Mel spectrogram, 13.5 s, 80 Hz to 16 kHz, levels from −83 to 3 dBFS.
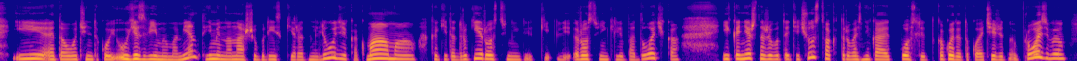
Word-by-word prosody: И 240 +1 +2
это 205 -3 0
очень 200 0 -2
такой 200 +1 0
уязвимый 205 -3 +4
момент. 235 - -1
Именно 215 -2 +2
наши 195 0 -1
близкие 195 0 -6
родные 185 0 -6
люди, 255 -1 +2
как 215 - -15
мама, 230 -2 +5 0.2
какие-то 205 -2 -6
другие 210 +7 0
родственники, 205 -4 -2 0.5
родственники 205 -3 -1
либо 185 -1 -7
дочка. 225 -2 -2 0.5
И, 225 0 0
конечно 235 +1 +3
же, 220 0 0
вот 215 +1 -6
эти 215 -1 -4
чувства, 295 +2 0
которые 215 -2 -6
возникают 200 -1 -2
после 195 -4 +1
какой-то 215 -4 +2
такой 180 +1 -4
очередной 185 -1 -4
просьбы, 255 - +3
210 Hz, 145 wpm, -21 LUFS, 195-230 Hz, 0.5 s, мама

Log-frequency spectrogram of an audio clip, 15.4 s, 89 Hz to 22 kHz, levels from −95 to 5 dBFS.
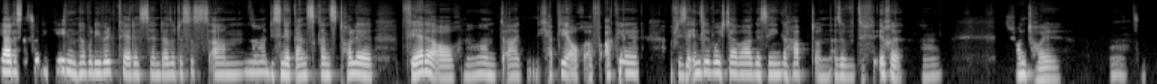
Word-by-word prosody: Ja, 205 -1 +12
das 200 - +2
ist 395 - -14
so - - +2
die 200 -2 -10
Gegend, 210 -4 +2
ne, 185 0 +1
wo 190 - +1
die 190 0 +2
Wildpferde 195 -3 +1
sind. 175 0 -3
Also, 175 +1 0
das 180 +2 -5
ist 185 -1 -5
ähm, 180 +1 -2
ne, 190 0 -3
die 175 -2 -3
sind 180 0 +3
ja 170 - +6
ganz, 170 +2 0
ganz 170 0 +1
tolle 175 -2 +3 0.4
Pferde 190 +3 +6
auch, 150 +1 -1
ne? 160 0 -7 0.2
Und, 170 -2 -4
ah, 160 0 -3 0.2
ich 170 - -15
habe 170 0 -6
die 180 -3 +2
auch - - -3
auf 155 +1 -9
Achill, 185 +1 0 0.4
auf 165 - -15
dieser 165 -2 -1
Insel, 190 +1 +1
wo 190 - +4
ich 180 -1 -1
da 185 -2 +1
war, 175 0 +1
gesehen 175 0 -1
gehabt 175 +1 -4
und, 155 -1 -8
also, 160 -1 -4
w - - -10
df 140 -3 -13
irre, 170 -4 0 0.2
ne? 160 +2 -11 0.9
Schon 170 +1 0
toll. 135 -4 -4 0.6
Wahnsinn. 160 -1 -14
175 Hz, 200 wpm, -23 LUFS, 165-185 Hz, 0.9 s, Ja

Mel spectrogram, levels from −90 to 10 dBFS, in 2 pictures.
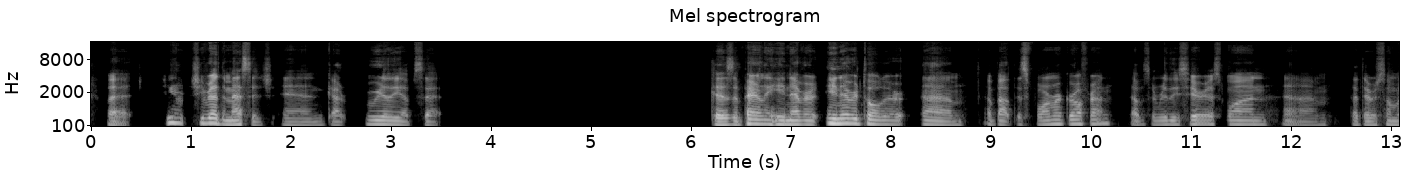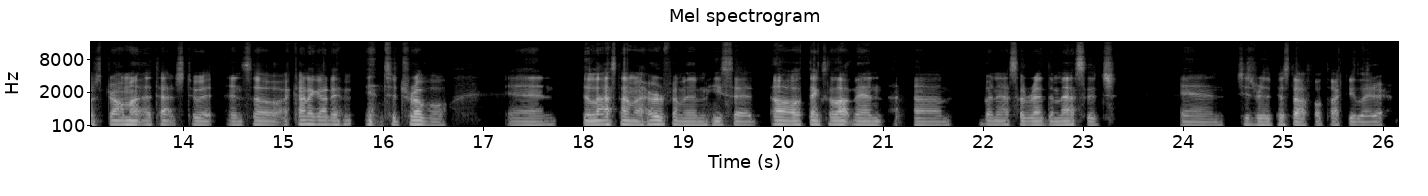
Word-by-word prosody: but - - 0 0.3
she 185 +1 +4
she 175 - -5
read 170 -1 +11
the 130 - -2
message, 125 -3 +1
and 110 0 -10
got 110 -2 -6 0.2
really 130 -2 +2
upset. 115 - -7 2.7
'Cause 115 +1 +7
apparently, 145 +2 +7
he 135 0 +5
never 130 0 +5
he 165 -2 +11
never 165 0 +9
told 140 -4 +3
her, 130 - -5 0.2
um, 120 -4 -2 0.2
about - - -3
this - - -6
former 130 +3 -2
girlfriend, 150 +2 -1 0.2
that - - -4
was 125 +1 -18
a - - -10
really 125 0 -4
serious 70 - 0
one, 130 -2 -3
um, 110 0 -12 0.2
that 115 - -8
there 115 - -3
was 115 0 -7
so 125 - -7
much 115 0 -7
drama 125 -1 +1
attached 125 +1 -6
to 120 -1 -6
it, 120 - -5
and 115 -1 -8
so, 120 -2 -4
I - - -6
kinda 140 -1 +1
got 130 -1 -3
him 130 +2 -4
into 120 -1 -7
trouble, 115 -3 0 0.6
and 115 +1 -9 0.2
the 120 - 0
last 125 +1 +3
time 135 -3 +2
I 110 - -1
heard 135 0 +2
from 125 -4 -6
him, 115 -1 -6
he 120 +1 -6
said, 110 -1 -7
"Oh, 125 -2 +2
thanks 125 -1 -2
a - - -2
lot, 125 0 +3
man. 120 -1 -3 0.3
Um, 110 0 -8 0.3
Vanessa 125 -2 -6
read 120 -1 -2
the 120 - -8
message, 115 -1 -3 0.6
and 105 -1 -11
she's 115 -1 -11
really 110 -1 -4
pissed 115 0 -9
off. 110 -3 +1
I'll - - -8
talk 115 0 -7
to - - -7
you - - -10
later." 110 +1 -7
120 Hz, 175 wpm, -26 LUFS, 115-130 Hz, 2.7 s, read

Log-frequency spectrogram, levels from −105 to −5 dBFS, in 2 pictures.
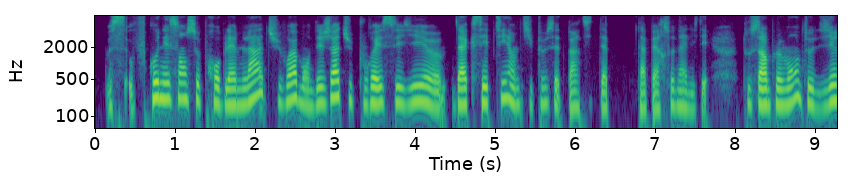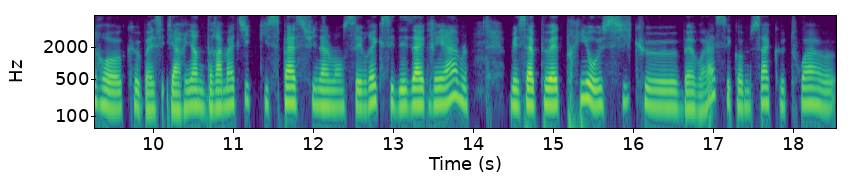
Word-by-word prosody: s - - -3
f - - -19
connaissant 215 -1 +3
ce 205 +1 -1
problème 165 -3 0
là, 225 +10 +2
tu 185 - -8
vois 200 +5 +4
bon 175 -6 -3
déjà 175 +8 +4
tu 200 -4 -8
pourrais 175 0 +2
essayer, 180 +1 0
heu, 150 -4 0
d'accepter 180 +6 +1
un 180 -4 -1
petit 165 -1 -13
peu 175 +1 -8
cette 175 - -5
partie 150 +4 -6
de - - -55
ta - - -2
p - - -45 0.3
ta - - -2
personnalité, 145 -2 -6 0.4
tout 170 - -9
simplement. 165 +5 +3
Te 180 -5 -2
dire, 170 +5 -1
heu, 145 -2 +3
que 155 - -3
bah 140 -1 -2
s 140 - -8
il - - -13
y - - +4
a 140 - +3
rien 155 +3 +1
de 155 - -3
dramatique 160 +5 -1
qui 170 - -10
se - - -10
passe, 180 -2 +3
finalement. 155 -2 -2
C'est 155 0 -1
vrai 180 +5 +2
que - - -14
c'est 170 - -5
désagréable 170 +6 +3 0.5
mais 165 -2 +1
ça 165 +1 +6
peut 165 +2 -2
être 165 0 +7
pris 220 0 0
aussi 180 +2 -1
que, 155 -3 -1
bah, 145 +1 0
voilà 135 - -3
c'est - - -8
comme 150 -1 -4
ça 180 +3 -1
que 160 - -11
toi, 175 -1 -2
heu 150 -1 -5
170 Hz, 205 wpm, -28 LUFS, 155-180 Hz, 0.5 s, être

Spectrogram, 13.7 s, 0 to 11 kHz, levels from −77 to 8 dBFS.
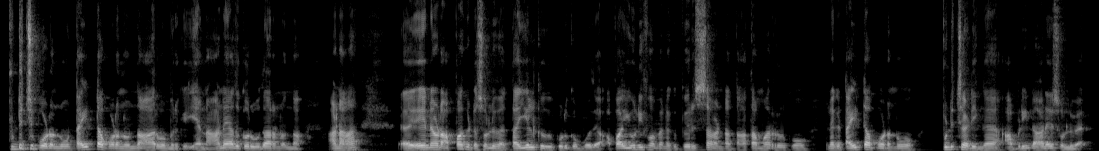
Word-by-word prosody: புடிச்சு 215 +6 +2
போடணும், 125 -2 +2
டைட்‌டா 180 - +5
போடணும்ன்னு 120 -1 -1
தான் - - +2
ஆர்வம் 110 -2 0
இருக்கு. 95 - -8
ஏன் 110 - -4
நானே 130 +9 +2
அதுக்கு 130 -1 0
ஒரு 115 - +1
உதாரணம் 110 -3 0
தான். - - -10 0.4
ஆனா, - - +3 0.8
அ - - +3 0.2
என்னோட 145 0 +4
அப்பாகிட்ட 100 - +2
சொல்லுவேன் 130 -1 -2
தையலுக்கு 150 +2 +2 0.2
குடுக்கும்போது, 120 -3 -3 0.2
"அப்பா 135 - +3
யூனிபார்ம் 145 -2 -3
எனக்கு 115 -2 -9
பெருசா 120 +3 0
வேண்டாம், 115 -1 -5
தாத்தா 125 - -1
மாரி 130 0 -2
இருக்கும். 110 0 -8 0.3
எனக்கு 125 0 -2
டைட்டா 150 +4 +4
போடணும். 115 -2 -2 0.4
புடிச்சு 160 0 +1
அடிங்க." 110 -2 -3 0.3
அப்படீன்னு 125 +4 -3
நானே 125 +4 +1
சொல்லுவன். 100 -1 -4
125 Hz, 155 wpm, -24 LUFS, 115-135 Hz, 0.8 s, டைட்‌டா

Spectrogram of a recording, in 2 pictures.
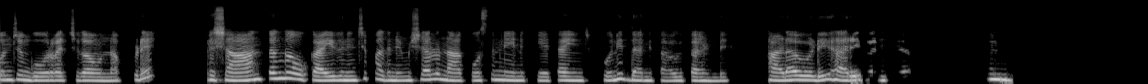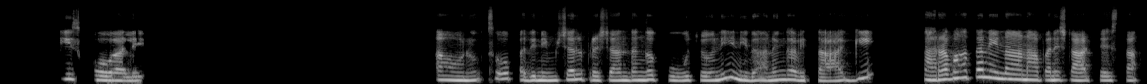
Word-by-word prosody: కొంచెం 210 0 +1
గోరువెచ్చగా 185 0 0
ఉన్నప్పుడే 185 - -3 0.6
ప్రశాంతంగా 210 +8 +3
ఒక 215 - -11 0.2
5-10 195 +3 +1
నిమిషాలు 215 +6 0
నాకోసం 185 +3 -3
నేను 185 -1 +1
కేటాయించుకొని 185 +3 -1
దాన్ని 180 -2 0
తాగుతా 175 +2 -3
అండి. 170 +1 -2 0.4
హడావుడి 195 +1 +4
హరీబరీగా 195 +6 -1 0.8
హ్మ్. 220 -5 +5 2.0
తీసుకోవాలి. 185 -7 -1 3.0
అవును. 195 -2 +2 0.2
సో, 275 - -8 0.2
10 190 -1 -1
నిమిషాలు 205 +5 0
ప్రశాంతంగా 190 +1 0
కూర్చొని, 190 +4 -1
నిదానంగా 190 +3 +1
అవి 180 -1 0
తాగి, 175 - -1 0.6
తరవాత 235 +11 +2
నేనా, 265 -5 +3 0.2
నా 210 - +2
పని 200 0 +1
స్టార్ట్ 185 -2 0
చేస్తా. 185 0 -5
190 Hz, 85 wpm, -23 LUFS, 185-210 Hz, 3.0 s, హ్మ్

